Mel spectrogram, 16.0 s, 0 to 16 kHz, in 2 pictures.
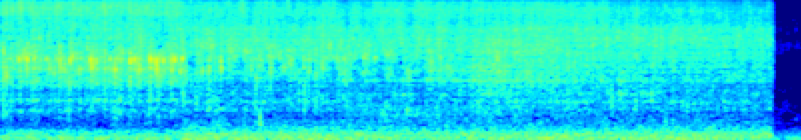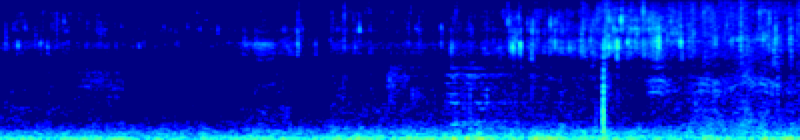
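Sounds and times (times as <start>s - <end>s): food sizzling in oil: 0.0s - 7.8s.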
